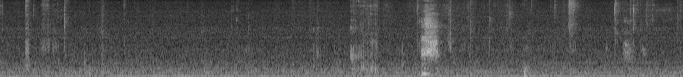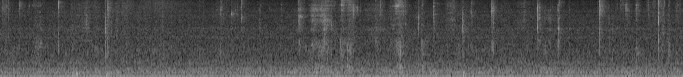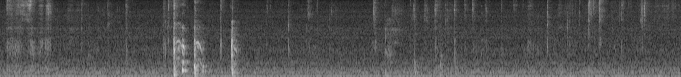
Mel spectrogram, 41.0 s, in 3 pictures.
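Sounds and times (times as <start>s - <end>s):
low steady hum: 0.0s - 40.9s
wet chewing: 34.8s - 40.8s
lip smacks and mouth clicks: 35.6s - 40.4s.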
